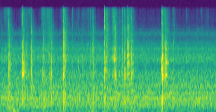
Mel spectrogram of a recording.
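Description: Playing cards riffle and tap softly as they are shuffled.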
